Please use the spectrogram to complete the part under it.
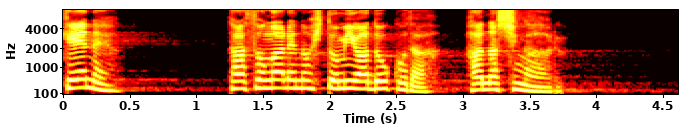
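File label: voice over, Japanese; Game Outro; bloom minigame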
